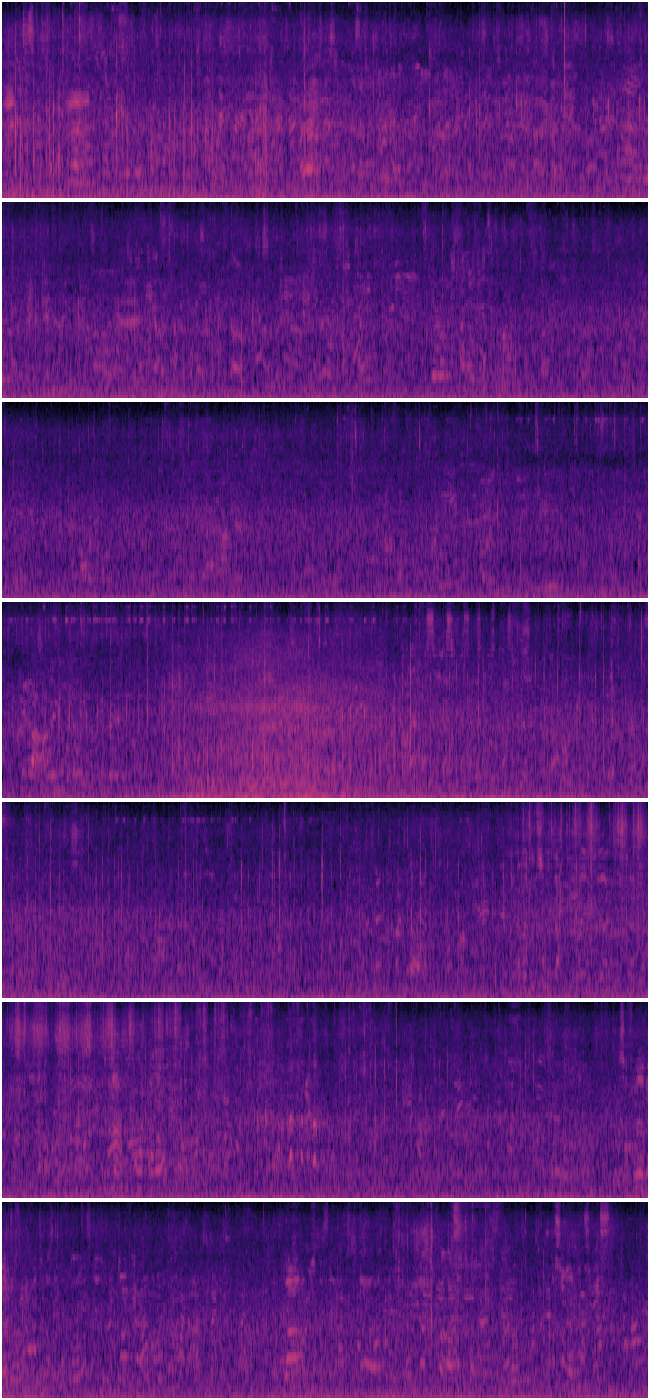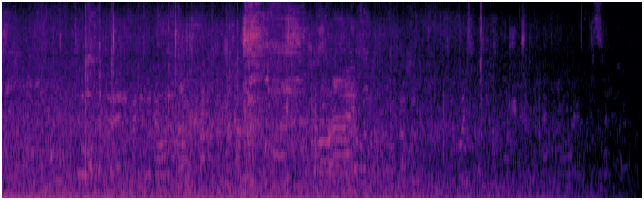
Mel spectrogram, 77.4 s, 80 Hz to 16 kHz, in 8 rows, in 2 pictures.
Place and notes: Hbf Bremen - square ambience
Bremen Hbf, main station, Sunday evening ambience on square
(Sony PCM D50, DPA4060)
Bremen, Germany, 14 September 2014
